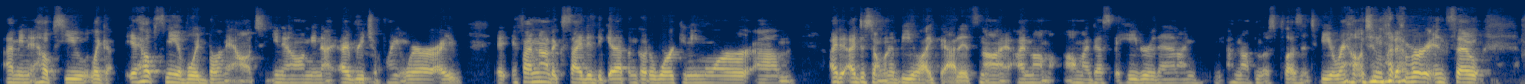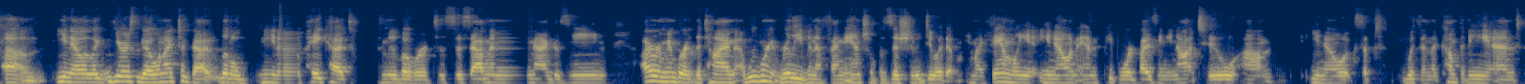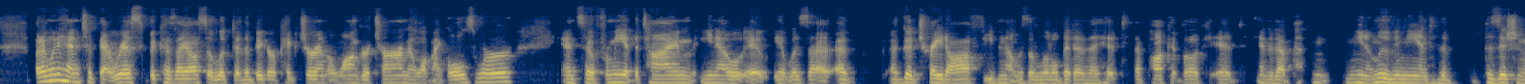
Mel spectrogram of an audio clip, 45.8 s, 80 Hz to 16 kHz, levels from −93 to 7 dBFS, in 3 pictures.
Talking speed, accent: 250 wpm, American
